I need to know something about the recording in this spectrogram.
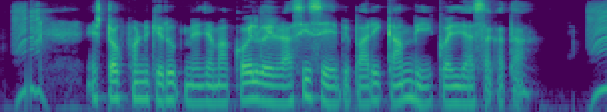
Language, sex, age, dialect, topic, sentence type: Bhojpuri, male, 18-24, Southern / Standard, banking, statement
